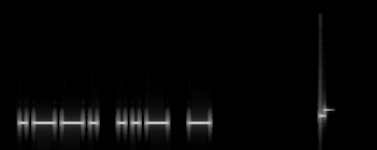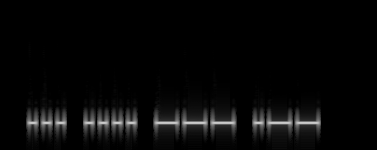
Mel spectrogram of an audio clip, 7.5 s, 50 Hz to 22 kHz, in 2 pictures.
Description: Morse code, heard as a keyed tone, about 17 wpm, 700 Hz. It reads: PUT SHOW
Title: Sentences from Top 200 Words - New Word Drill - 17wpm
